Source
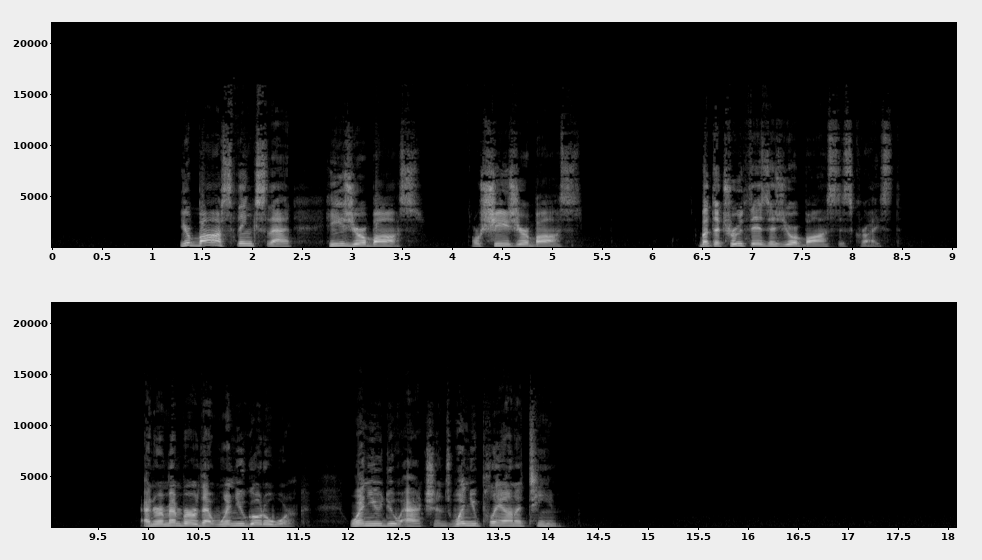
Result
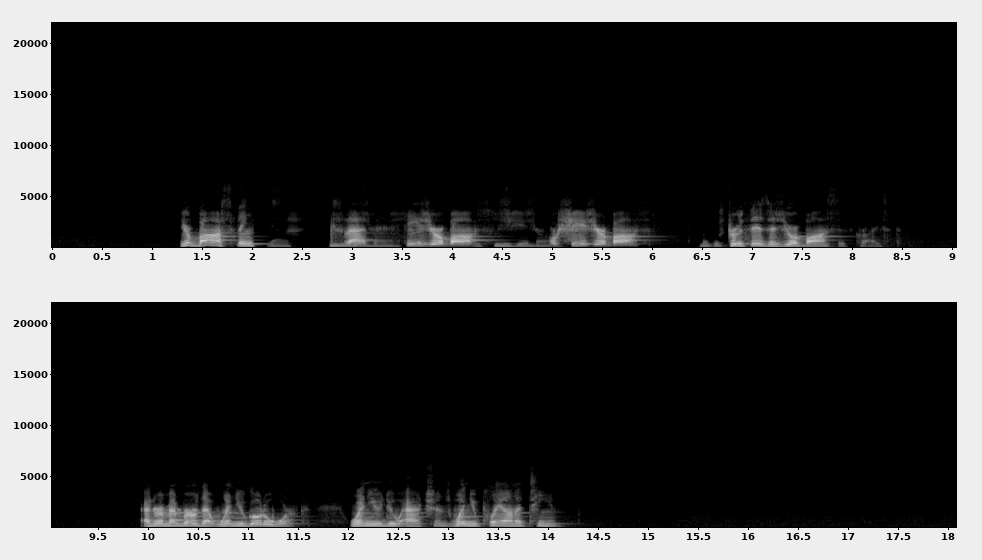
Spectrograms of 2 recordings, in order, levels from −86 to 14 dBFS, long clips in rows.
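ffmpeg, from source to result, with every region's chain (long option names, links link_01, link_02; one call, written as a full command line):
ffmpeg -i in.wav -filter_complex "[0:a]asettb=1/sr,asplit=3[link_01][link_02][link_03];[link_01]atrim=end=2.024[link_04];[link_02]atrim=start=2.02:end=6.78,asetpts=PTS-STARTPTS,afade=type=in:duration=0.004:curve=qsin,afade=type=out:start_time=4.756:duration=0.004:curve=qsin,bass=frequency=250:gain=-12,treble=frequency=4000:gain=-11,acrossover=split=190|4800[link_05][link_06][link_07];[link_07]adelay=160[link_08];[link_06]adelay=770[link_09];[link_05][link_09][link_08]amix=inputs=3:normalize=0,atrim=end_sample=209916[link_10];[link_03]atrim=start=6.776[link_11];[link_04][link_10]acrossfade=duration=0.004:curve1=hsin:curve2=qsin[link_12];[link_12][link_11]acrossfade=duration=0.004:curve1=qsin:curve2=hsin,asettb=1/sr,asplit=3[link_13][link_14][link_15];[link_13]atrim=end=7.884[link_16];[link_14]atrim=start=7.88:end=8.32,asetpts=PTS-STARTPTS,afade=type=in:duration=0.004:curve=qsin,afade=type=out:start_time=0.436:duration=0.004:curve=qsin,acompressor=threshold=-44dB:ratio=3:attack=3.2:release=140:knee=1:detection=peak,equalizer=frequency=2700:width=0.32:gain=-11[link_17];[link_15]atrim=start=8.316[link_18];[link_16][link_17]acrossfade=duration=0.004:curve1=hsin:curve2=qsin[link_19];[link_19][link_18]acrossfade=duration=0.004:curve1=qsin:curve2=hsin,lowpass=frequency=1800:width=0.5412,lowpass=frequency=1800:width=1.3066,bandreject=frequency=356.6:width_type=h:width=4,bandreject=frequency=713.2:width_type=h:width=4,bandreject=frequency=1069.8:width_type=h:width=4,bandreject=frequency=1426.4:width_type=h:width=4,volume=2.5dB" out.wav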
